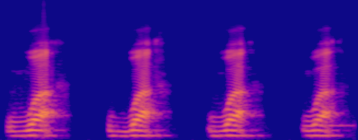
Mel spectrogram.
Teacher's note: huruf wawu itu tempat keluar dari asyafatain atau kedua bibir kita. Jadi cara membacanya menempelkan dan memonyongkannya.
